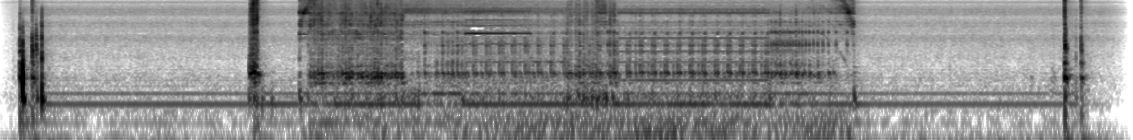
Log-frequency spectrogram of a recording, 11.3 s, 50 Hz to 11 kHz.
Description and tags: CD-Player, Turn On, Turn Off, 01-01
Audio of switching or powering on a "Roberts CR9986 Dual Alarm CD Player", letting it idle momentarily, before turning it off.
An example of how you might credit is by putting this in the description/credits:
The sound was recorded using a "Zoom H6 (XY) recorder" on 14th January 2019.
up, On, player, turning, down, cd, off, power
